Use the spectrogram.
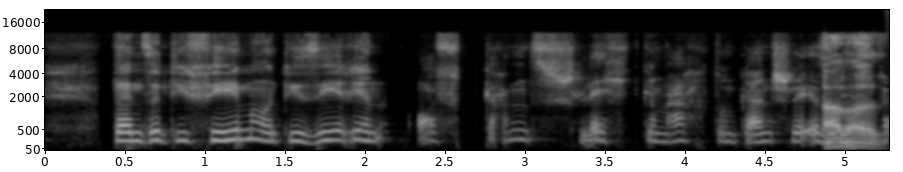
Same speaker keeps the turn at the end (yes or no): yes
